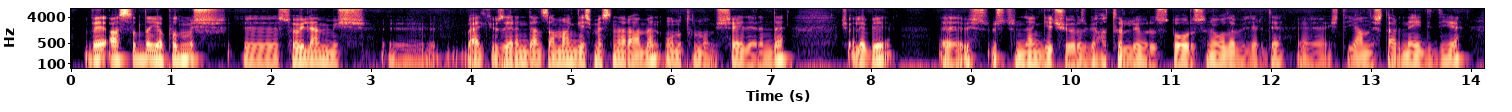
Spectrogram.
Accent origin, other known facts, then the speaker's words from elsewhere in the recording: Karaman Province, Turkey; ben Karamanlıyım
